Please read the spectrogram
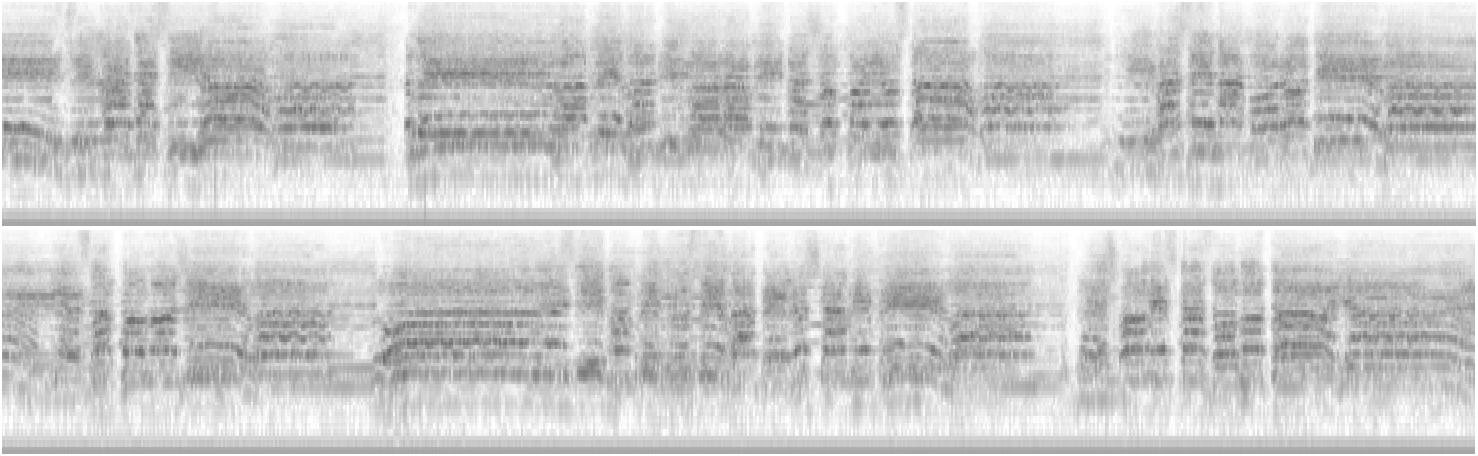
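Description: A small group of men's and women's voices singing a Ukrainian Christmas carol (koliadka), accompanied by a button accordion.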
